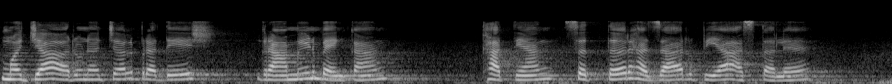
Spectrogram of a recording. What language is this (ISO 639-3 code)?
kok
